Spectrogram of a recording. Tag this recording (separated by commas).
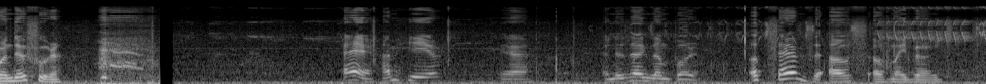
bird call, Speech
